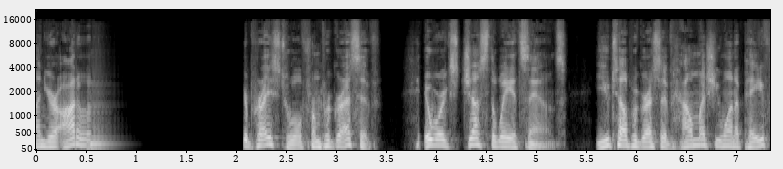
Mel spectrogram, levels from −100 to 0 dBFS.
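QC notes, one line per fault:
0.45–0.52 s, burst of packet loss: several consecutive packets failed to arrive in time, so the receiver stretched the last sound for about 50 ms while fading it, then resumed with about 60 ms of audio skipped.
0.52–0.56 s, short concealed packet loss: a further 20 ms never reached the decoder, and the receiver patched the hole by continuing the preceding sound before blending back, which leaves a quick smear or wobble right after the previous gap.
0.56–2.10 s, long network dropout: the sound trails off as a fading continuation of what came before, then falls to about 1.1 s of silence, likely because no audio arrived at all for this stretch, and it resumes at 2.10 s with roughly 1.5 s lost.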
